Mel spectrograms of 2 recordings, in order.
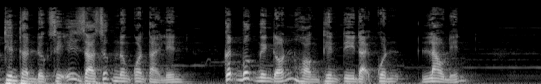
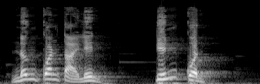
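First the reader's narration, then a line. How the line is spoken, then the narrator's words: Sudden loud shout. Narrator (Vietnamese): tiểu phụ đột nhiên thét lớn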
